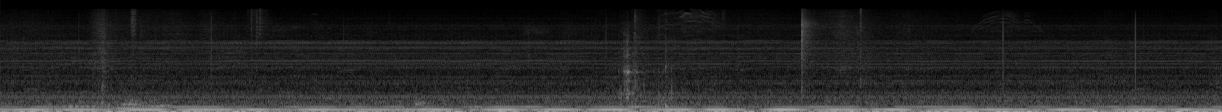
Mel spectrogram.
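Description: A steady low electrical hum, with a few brief crackles about a second in and again around six and eight seconds from crispy deep-fried pork knuckle being torn and eaten by hand.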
